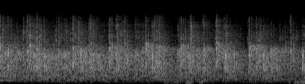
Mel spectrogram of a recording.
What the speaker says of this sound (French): We clap for the Lord.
